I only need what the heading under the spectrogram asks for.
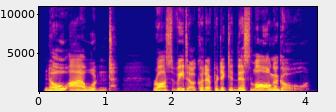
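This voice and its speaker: A man's voice: medium pitch, big pitch swings, unhurried, no echo, clean studio sound, pitched above the performer's own voice. Man doing a pompous, bellowing eccentric. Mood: haughty. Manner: bombastic, grandiloquent, scolding. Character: pompous huge eccentric man, lofty and indignant.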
